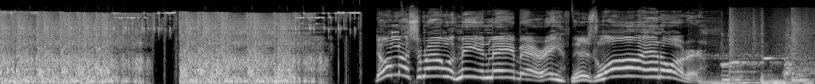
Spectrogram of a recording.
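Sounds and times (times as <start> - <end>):
rapid gunshots: 0.0 - 3.3
speech: 3.8 - 8.0.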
